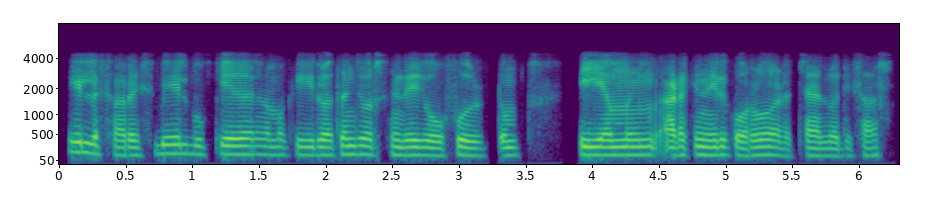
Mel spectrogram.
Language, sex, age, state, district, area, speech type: Malayalam, male, 18-30, Kerala, Wayanad, rural, conversation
